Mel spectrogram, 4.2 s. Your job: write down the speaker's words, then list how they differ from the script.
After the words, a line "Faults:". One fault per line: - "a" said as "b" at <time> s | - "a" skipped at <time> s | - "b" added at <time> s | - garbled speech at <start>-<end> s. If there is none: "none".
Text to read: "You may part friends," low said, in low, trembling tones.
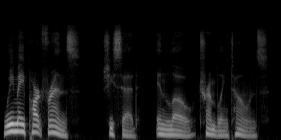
"We may part friends," she said, in low, trembling tones.
Faults:
- "You" said as "We" at 0.0 s
- "low" said as "she" at 1.5 s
